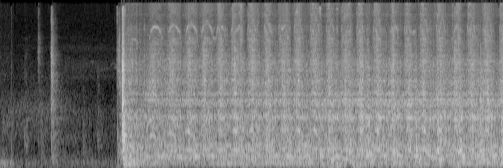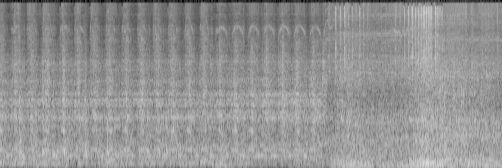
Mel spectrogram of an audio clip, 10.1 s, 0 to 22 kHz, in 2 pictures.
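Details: Metro from a bone yard, sitting unstarted for about 4–6 months, cold start on a 20°F February day after hand-priming the fuel pump and reattaching a loose battery cable: after a couple of clicks it fires at once and holds a smooth, steady idle; healthy cold start.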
